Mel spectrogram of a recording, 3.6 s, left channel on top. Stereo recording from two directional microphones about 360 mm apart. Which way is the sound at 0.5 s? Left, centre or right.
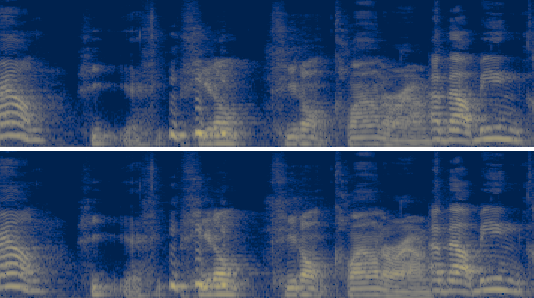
Centre.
